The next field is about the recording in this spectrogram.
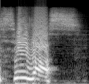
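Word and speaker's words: scissors: scene को आसे इधर है सीन इधर सी साइलेंट टाइप और वो आसे सीजस इधर है स्कीजस एंड नवरीको ये सी साइलेंट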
